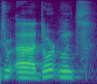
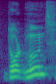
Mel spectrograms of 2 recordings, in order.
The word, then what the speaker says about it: Dortmund: And we've been in Dortmund. Dortmund is the German pronunciation, Aussprache, but Dortmund is okay as well.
